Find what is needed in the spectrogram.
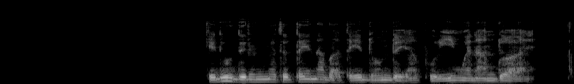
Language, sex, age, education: Igbo, male, 30-45, tertiary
